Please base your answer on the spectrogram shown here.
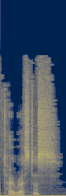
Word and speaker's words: Tyrestus: Alrighty folks, what an event, and we have the event leader here, and that is Tyrestus. Did I pronounce that correctly, sir? Yeah, yes you did.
